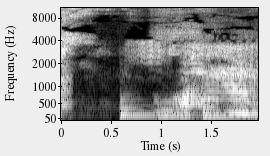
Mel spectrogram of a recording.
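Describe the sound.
A person growls out a long, gravelly imitation of a cranky bear's roar, fairly loud, starting after a brief breathy pause and swelling toward the end.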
